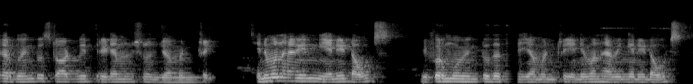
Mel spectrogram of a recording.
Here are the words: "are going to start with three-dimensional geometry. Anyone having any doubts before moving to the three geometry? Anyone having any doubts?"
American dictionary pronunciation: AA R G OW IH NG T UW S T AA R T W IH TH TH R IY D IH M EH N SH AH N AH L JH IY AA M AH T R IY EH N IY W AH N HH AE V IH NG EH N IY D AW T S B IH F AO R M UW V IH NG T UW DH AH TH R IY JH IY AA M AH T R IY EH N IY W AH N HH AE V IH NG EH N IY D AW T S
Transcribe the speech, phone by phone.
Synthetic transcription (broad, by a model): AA R G OW IH NG T UW S T AA R T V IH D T R IY D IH M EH N SH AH N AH N JH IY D M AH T R IY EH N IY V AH N HH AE V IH NG EH N IY D AW T S B IH F AO R M UW V IH NG T UW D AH T R IY JH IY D M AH T R IY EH N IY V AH N HH AE V IH NG EH N IY D AW T S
